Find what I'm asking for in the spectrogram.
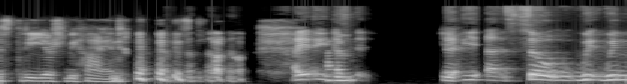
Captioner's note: everyone laughs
